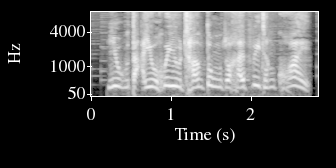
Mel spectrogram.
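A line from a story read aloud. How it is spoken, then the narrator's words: Shouting together. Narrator (Chinese): 海莉和水獭一起喊起来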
